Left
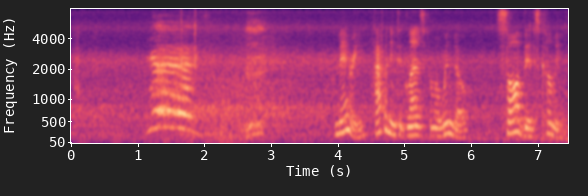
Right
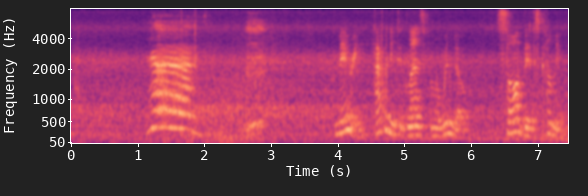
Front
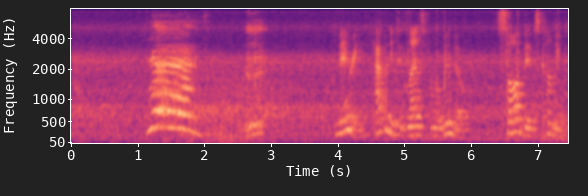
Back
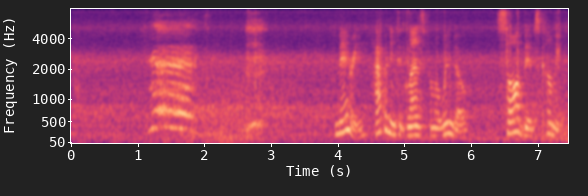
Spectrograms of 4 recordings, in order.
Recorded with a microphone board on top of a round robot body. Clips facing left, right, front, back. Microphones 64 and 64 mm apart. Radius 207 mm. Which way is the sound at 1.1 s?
10° right.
